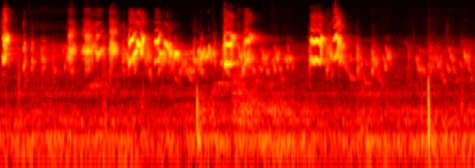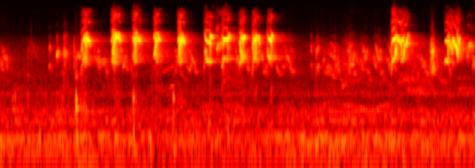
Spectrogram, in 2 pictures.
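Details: Budgies described as ready to lay eggs keep up near-constant chatter: rapid high chirps, buzzy squeaks and rasping notes, with a brief lull midway before dense bursts return.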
